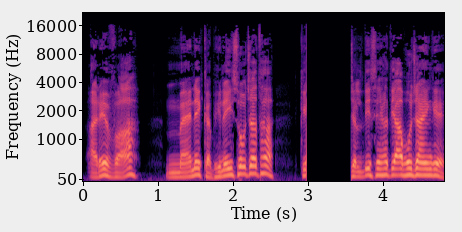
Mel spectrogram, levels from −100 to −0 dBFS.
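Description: Right after "کبھی نہیں سوچا تھا" at 2.98 s the speech just drops out for about 0.6 s, until 3.58 s: a playback stall, likely the player starving for data.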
